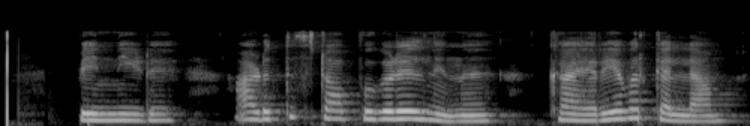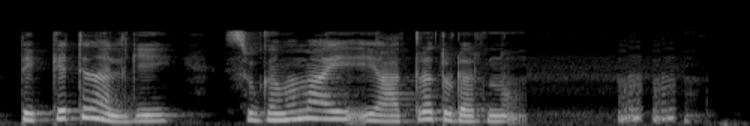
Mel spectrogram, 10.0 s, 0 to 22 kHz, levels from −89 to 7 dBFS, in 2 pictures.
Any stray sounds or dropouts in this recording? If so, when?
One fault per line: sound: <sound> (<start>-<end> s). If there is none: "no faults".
sound: laugh (9.1-9.5 s)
